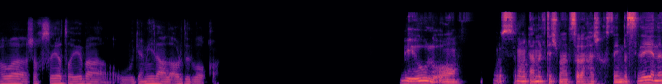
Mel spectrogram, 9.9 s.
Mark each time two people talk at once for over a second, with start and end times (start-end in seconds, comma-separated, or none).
none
